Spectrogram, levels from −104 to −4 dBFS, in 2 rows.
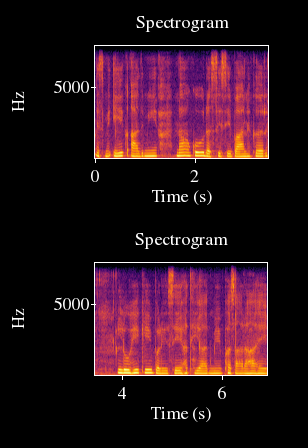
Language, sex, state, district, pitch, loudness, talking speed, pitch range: Hindi, female, Uttar Pradesh, Jalaun, 185 Hz, -17 LUFS, 145 wpm, 175-205 Hz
